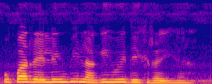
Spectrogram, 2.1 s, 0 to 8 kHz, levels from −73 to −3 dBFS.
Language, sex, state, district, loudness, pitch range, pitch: Hindi, female, Chhattisgarh, Bilaspur, -16 LUFS, 180-235 Hz, 225 Hz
